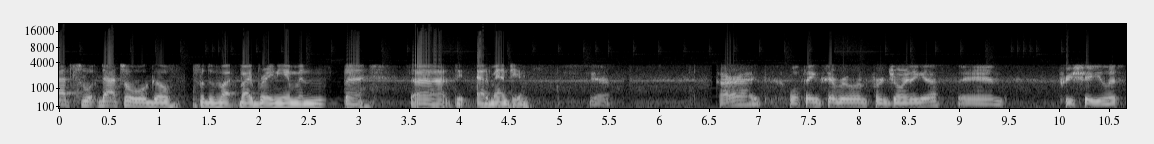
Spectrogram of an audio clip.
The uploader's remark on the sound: We again apologize for the poor audio on this one. We recorded GotG Vol 1 and 2 back to back and didn't realize it was bad audio until after we were all done.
